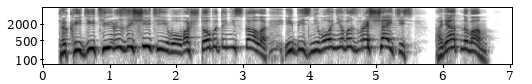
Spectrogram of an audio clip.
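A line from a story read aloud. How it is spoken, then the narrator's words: Terrifying shout. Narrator (Russian): закричал страшным голосом директор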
